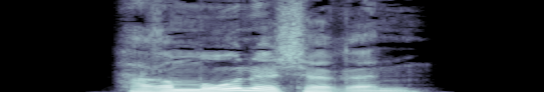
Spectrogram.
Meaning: inflection of harmonisch: 1. strong genitive masculine/neuter singular comparative degree 2. weak/mixed genitive/dative all-gender singular comparative degree
- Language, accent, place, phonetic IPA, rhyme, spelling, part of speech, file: German, Germany, Berlin, [haʁˈmoːnɪʃəʁən], -oːnɪʃəʁən, harmonischeren, adjective, De-harmonischeren.ogg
